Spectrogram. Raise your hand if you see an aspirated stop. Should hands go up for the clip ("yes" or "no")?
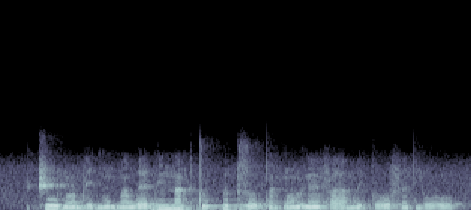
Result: no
